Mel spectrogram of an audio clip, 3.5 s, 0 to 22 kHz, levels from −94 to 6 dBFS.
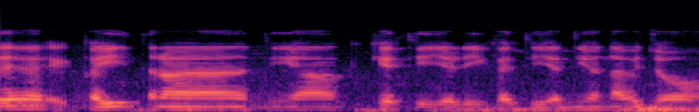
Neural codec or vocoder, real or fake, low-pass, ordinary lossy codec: none; real; 7.2 kHz; Opus, 32 kbps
